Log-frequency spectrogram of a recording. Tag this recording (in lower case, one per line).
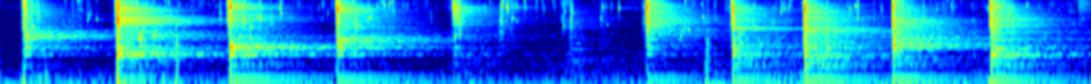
water
liquid
splatter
